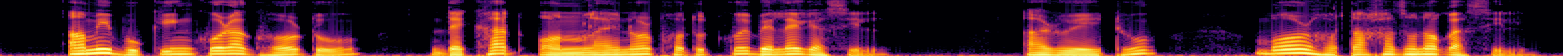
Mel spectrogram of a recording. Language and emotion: Assamese, sad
